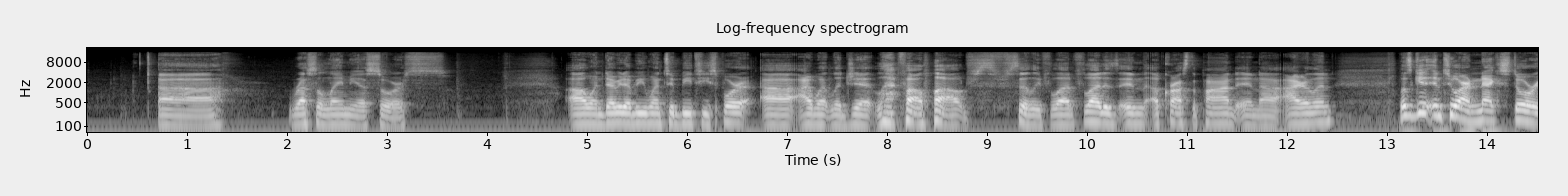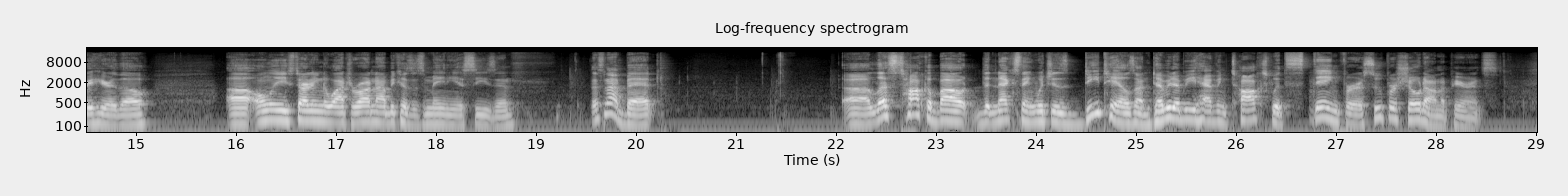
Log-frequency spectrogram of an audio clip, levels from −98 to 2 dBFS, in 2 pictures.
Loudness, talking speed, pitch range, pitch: -18 LUFS, 150 wpm, 115-135 Hz, 120 Hz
